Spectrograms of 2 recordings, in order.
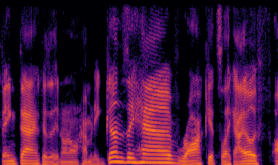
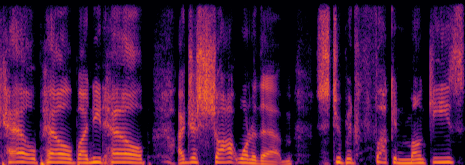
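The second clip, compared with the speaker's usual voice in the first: mock, high-pitched screamed cries, full of alarm; 7 semitones higher than usual. Recapping a movie scene, imitating Carver screaming. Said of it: "Carver is screaming like".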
